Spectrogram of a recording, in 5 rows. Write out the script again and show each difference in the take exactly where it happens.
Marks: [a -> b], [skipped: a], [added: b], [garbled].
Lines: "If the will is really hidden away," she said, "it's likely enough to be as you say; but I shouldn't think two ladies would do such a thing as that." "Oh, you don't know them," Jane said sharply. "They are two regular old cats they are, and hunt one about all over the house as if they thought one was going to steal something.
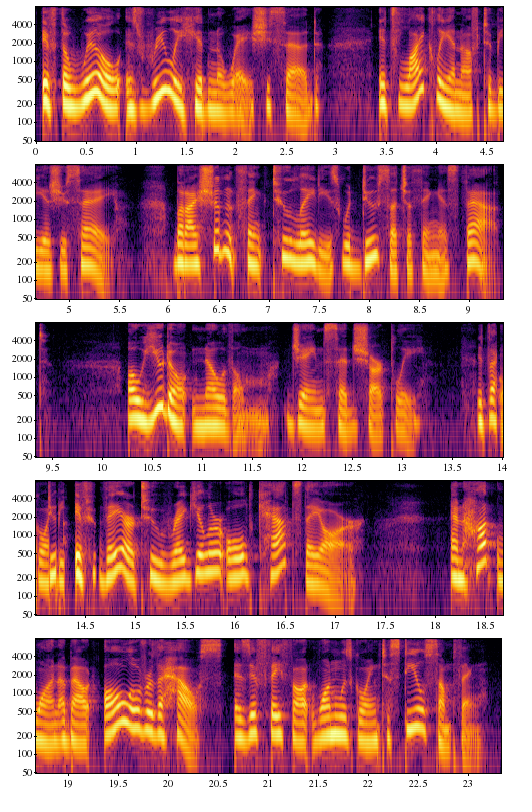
"If the will is really hidden away," she said, "it's likely enough to be as you say; but I shouldn't think two ladies would do such a thing as that." "Oh, you don't know them," Jane said sharply. [garbled] "They are two regular old cats they are, and hunt one about all over the house as if they thought one was going to steal something.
